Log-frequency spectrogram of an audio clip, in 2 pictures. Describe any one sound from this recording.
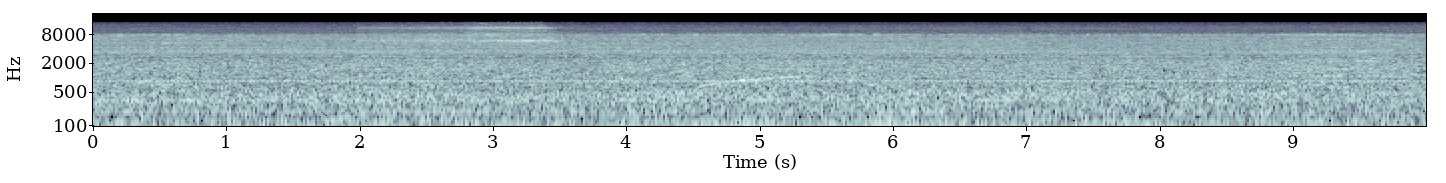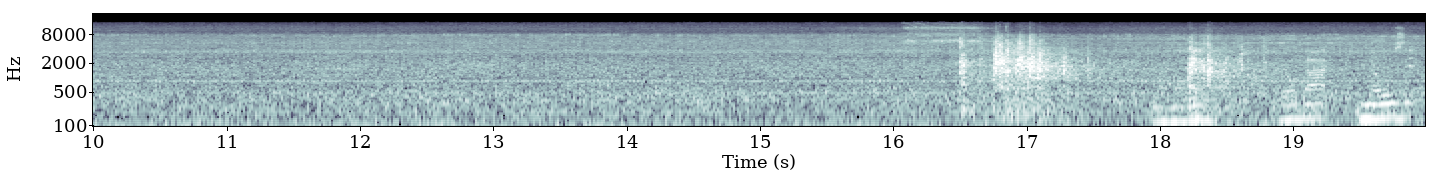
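Machinery hums steadily.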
